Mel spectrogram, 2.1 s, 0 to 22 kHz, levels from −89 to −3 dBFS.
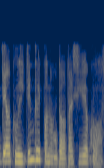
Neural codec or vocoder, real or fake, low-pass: codec, 16 kHz in and 24 kHz out, 0.6 kbps, FireRedTTS-2 codec; fake; 7.2 kHz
